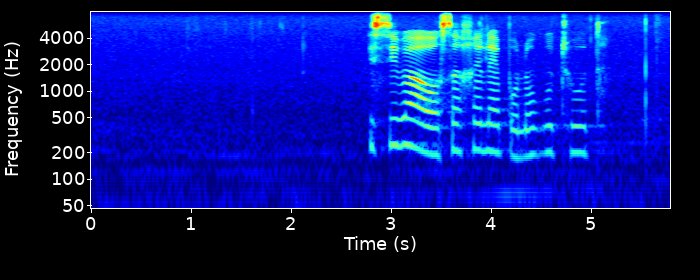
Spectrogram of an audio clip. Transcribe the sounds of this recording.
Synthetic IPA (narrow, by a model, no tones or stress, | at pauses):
isiβaɔsaxɛlɛpʼɔlok̬utʰuːtʰḁ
